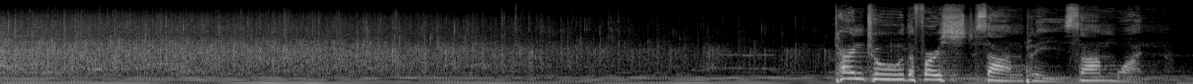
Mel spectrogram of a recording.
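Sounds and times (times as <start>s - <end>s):
audience applause: 0.0s - 9.1s
speech: 8.4s - 11.5s.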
